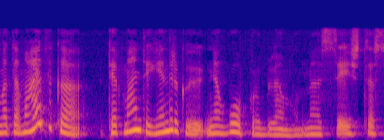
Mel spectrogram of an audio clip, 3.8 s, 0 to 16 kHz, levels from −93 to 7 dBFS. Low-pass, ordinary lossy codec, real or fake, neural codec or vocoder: 7.2 kHz; MP3, 48 kbps; fake; codec, 16 kHz, 2 kbps, FunCodec, trained on Chinese and English, 25 frames a second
